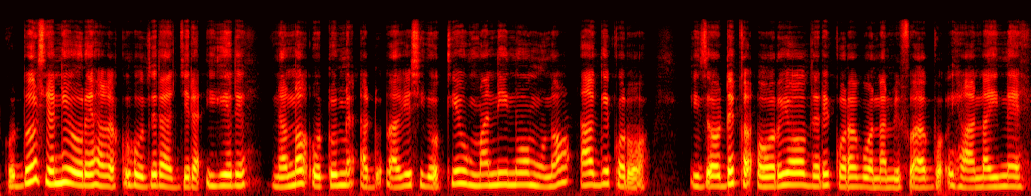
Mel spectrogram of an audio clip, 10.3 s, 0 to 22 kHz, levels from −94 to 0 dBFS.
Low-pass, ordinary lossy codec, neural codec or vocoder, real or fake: 14.4 kHz; none; codec, 44.1 kHz, 3.4 kbps, Pupu-Codec; fake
